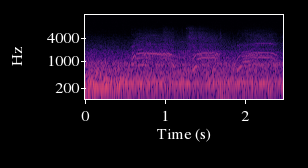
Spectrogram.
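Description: A film-soundtrack explosion and fire roar, swelling at the start into a steady rushing noise. Several short pitched notes sound over it.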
